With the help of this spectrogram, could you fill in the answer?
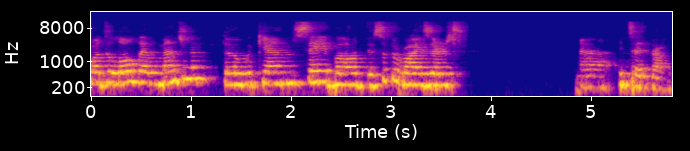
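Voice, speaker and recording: A woman with an Uzbek accent speaks at a moderate pace in a high voice with a dark, mellow tone and ordinary pitch variation. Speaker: master's applicant. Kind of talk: oral exam answer. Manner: halting.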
